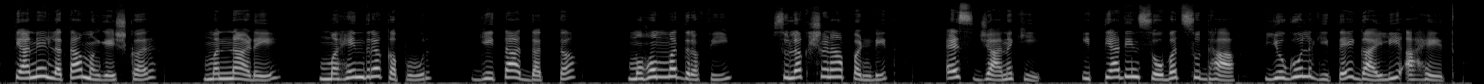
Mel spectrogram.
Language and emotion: Marathi, neutral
